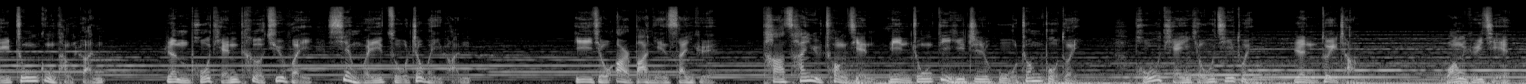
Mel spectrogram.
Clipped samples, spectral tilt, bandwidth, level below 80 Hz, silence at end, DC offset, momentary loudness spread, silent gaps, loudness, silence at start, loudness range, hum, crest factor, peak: under 0.1%; -5 dB/octave; 16 kHz; -32 dBFS; 0 s; under 0.1%; 12 LU; none; -23 LUFS; 0 s; 3 LU; none; 16 dB; -6 dBFS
